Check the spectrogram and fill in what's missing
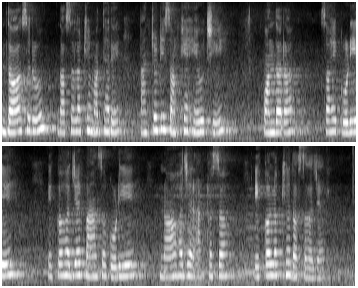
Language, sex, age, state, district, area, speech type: Odia, female, 18-30, Odisha, Khordha, rural, spontaneous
